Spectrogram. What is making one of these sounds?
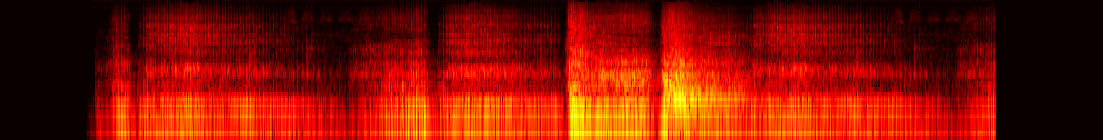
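A tiger growls and roars.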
